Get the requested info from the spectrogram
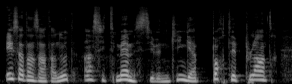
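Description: Young french guy doing a radio web news bit, kinda raspy, dry studio mic. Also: sits high, animated, brisk, darkish tone, dry recording. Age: young adult. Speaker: radio social media columnist. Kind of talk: light radio news chronicle. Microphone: studio mic with headset monitoring.

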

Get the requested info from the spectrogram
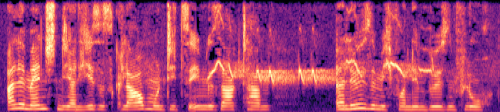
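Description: Earnest high-voiced child acted by a female player. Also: fairly even intonation, fairly quick, noisy background, close to an everyday voice. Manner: earnest, explanatory. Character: earnest devout child explaining faith to a friend. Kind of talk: children's radio play acting. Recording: 1980s radio play, birdsong behind.

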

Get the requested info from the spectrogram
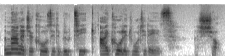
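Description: A woman's voice: lowish voice, expressive, brisk, breathy edge. An actress playing a wary, sardonic young working woman in a radio play, curt, dry and challenging. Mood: irritated, sardonic.

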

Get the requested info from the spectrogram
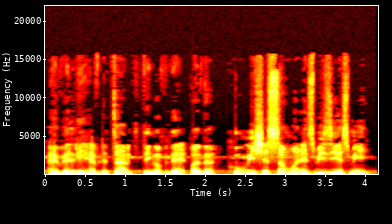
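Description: A man's voice: high-pitched, a little fast, dull audio, slight background noise. A young man playing an earnest young army lieutenant in an amateur radio play, speaking in formal, dutiful phrases. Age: young adult. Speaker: student radio play actor. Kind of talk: amateur radio drama acting.

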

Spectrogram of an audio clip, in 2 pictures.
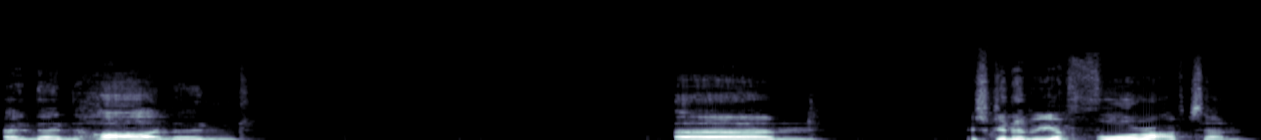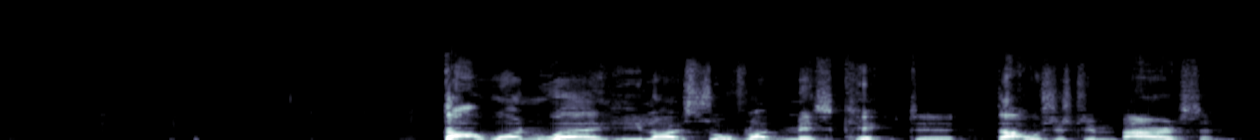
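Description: A man's voice: on the high side, expressive, slow, pauses often. A young man giving casual post-match player ratings as a football fan, hesitant with frequent ums and self-corrections.

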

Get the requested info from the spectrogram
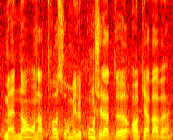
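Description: A man's voice: a little high, expressive, quick pace, a little hiss or hum. A man in his thirties, a sales representative explaining a product feature by feature at a trade fair stand. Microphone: handheld microphone held by interviewer.

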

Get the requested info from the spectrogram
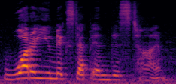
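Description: A woman's voice: medium pitch, lively intonation, unhurried, recorded from a distance, natural voice. A woman voicing a suspicious, urgent mother confronting her son in a storybook. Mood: accusing. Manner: urgent, accusing.

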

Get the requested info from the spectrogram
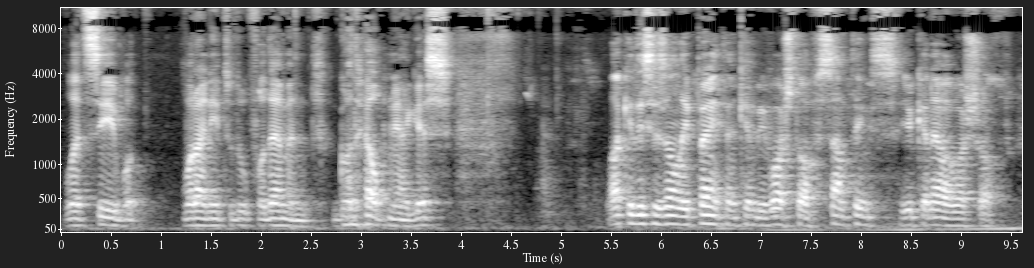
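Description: A man's voice: on the low side, steady tone, normal speed, a little mellow. A man in his thirties vlogging from a stone workshop shed, chatting casually and self-deprecatingly with many fillers while he works, on a phone held at arm's length. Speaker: homesteading vlogger. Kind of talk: casual talk to camera while working. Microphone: handheld phone camera at arm's length. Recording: echoey shed with faint background noise.

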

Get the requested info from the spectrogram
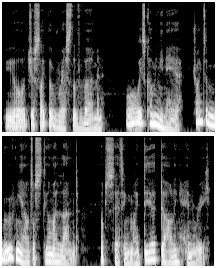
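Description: Casting: male narrator as a gloating old spider-hag, croaky and gravelly, dark tone, sweet menace in a spoken horror story. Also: lowish voice, sing-song, moderate pace, full character voice. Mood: sneering. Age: over 60. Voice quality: croaking, wobbling crickety tone. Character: spidery old woman monster, sly and gloating.

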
